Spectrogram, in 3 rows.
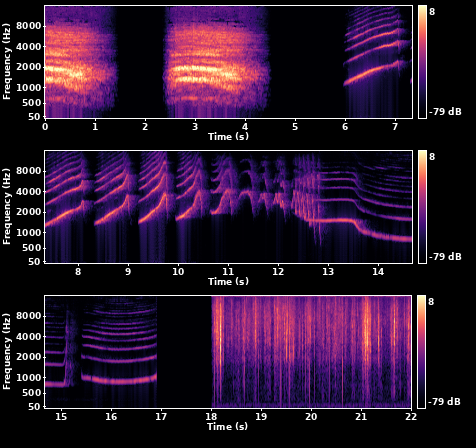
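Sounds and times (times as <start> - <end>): animal whistling squeals: 6.0 - 16.9.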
